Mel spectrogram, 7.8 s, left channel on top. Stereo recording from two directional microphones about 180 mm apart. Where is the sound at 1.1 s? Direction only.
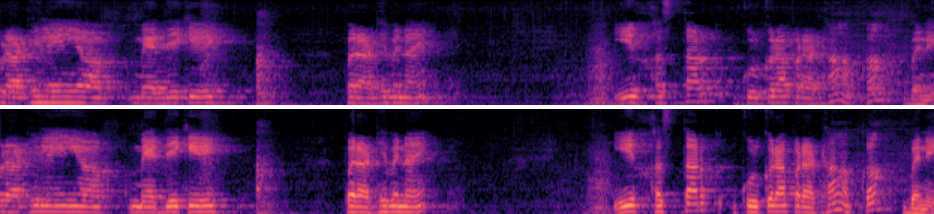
60° right (ahead or behind).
